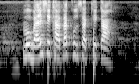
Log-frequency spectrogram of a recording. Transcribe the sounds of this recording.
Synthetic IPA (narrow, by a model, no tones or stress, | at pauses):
mobaɪlsɪkʰatakʰulsak̚tʰeka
